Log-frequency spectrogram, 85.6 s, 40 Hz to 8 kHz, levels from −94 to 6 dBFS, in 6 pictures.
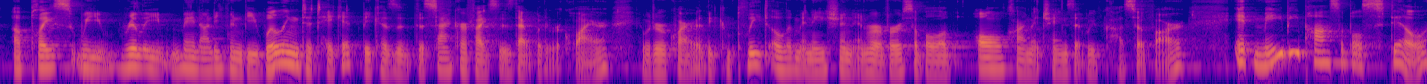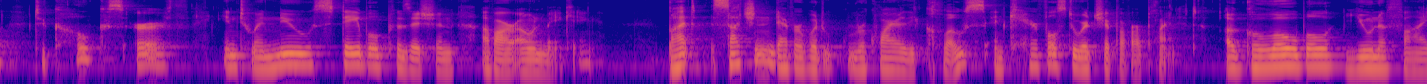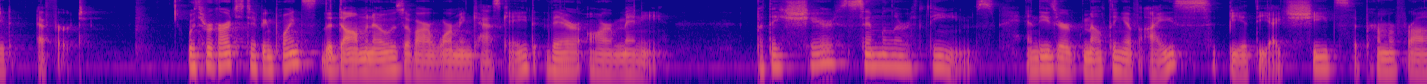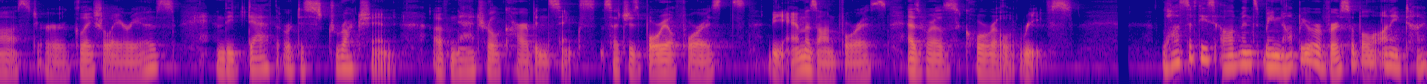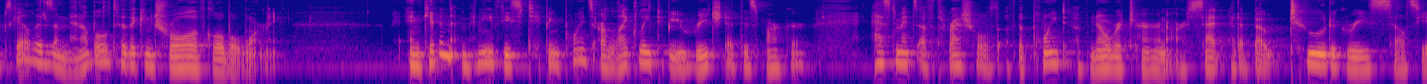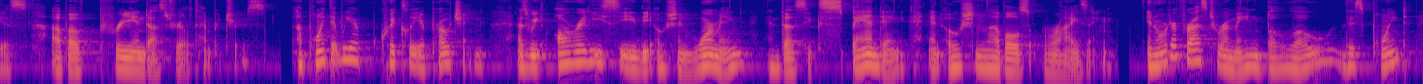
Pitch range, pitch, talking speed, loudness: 95-130 Hz, 115 Hz, 150 wpm, -39 LUFS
